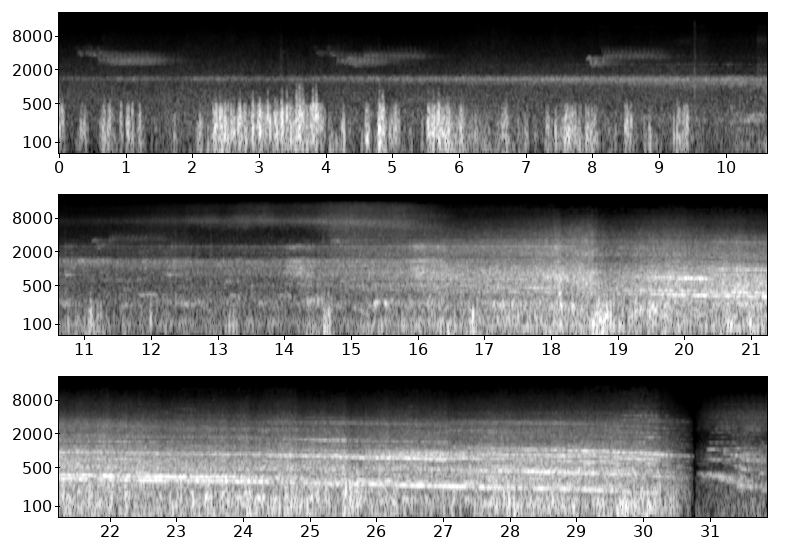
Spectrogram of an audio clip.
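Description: Electric commuter train approaching and pulling in: intermittent rumbling and knocks of wheels on the rails at first, growing louder, then the traction motors' whine falling steadily in pitch through the second half as the train slows.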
